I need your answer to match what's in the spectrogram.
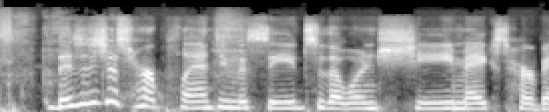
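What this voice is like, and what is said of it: Usual voice. Nothing is said of it.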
